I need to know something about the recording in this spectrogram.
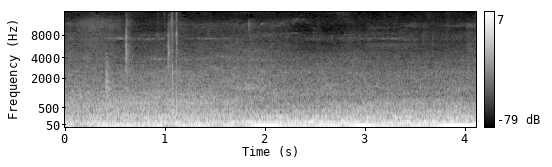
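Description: Low, steady rumble of a moving vehicle heard from on board, with two faint clicks in the first second.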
